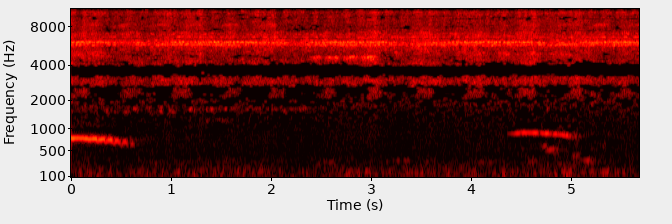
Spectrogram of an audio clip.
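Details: Village crickets at night give a steady high, buzzy chorus with regular pulsed trills; two short whistled tones, one at the start and one near the end, stand out faintly below.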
